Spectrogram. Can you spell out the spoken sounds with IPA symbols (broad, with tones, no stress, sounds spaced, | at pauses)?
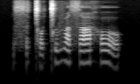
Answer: sˤ ə˨ ǀ ɔ˨ ǀ ə˦ v a˨ sˤ aː˦ h ɔː˦˨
